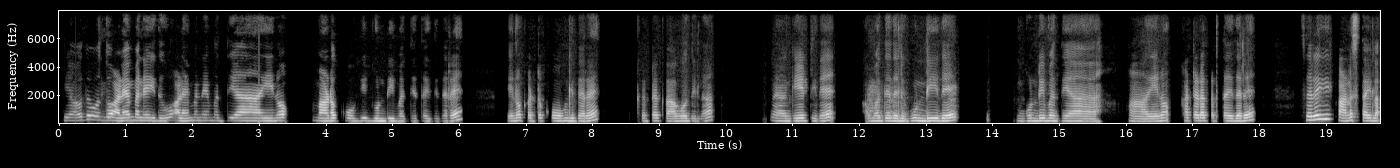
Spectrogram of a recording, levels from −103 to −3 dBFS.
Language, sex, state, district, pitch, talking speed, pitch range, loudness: Kannada, female, Karnataka, Mysore, 195 Hz, 105 wpm, 185-210 Hz, -25 LUFS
